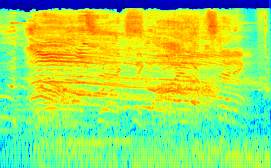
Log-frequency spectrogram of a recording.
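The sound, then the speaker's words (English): A voice imitates a five-mouthed monster hit by a thrown vial of fire, letting out a loud, sustained scream of pain from all five mouths, harsh and wavering with layered overtones, holding for about three seconds. “One of them screams in pain of all five of its mouths.”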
